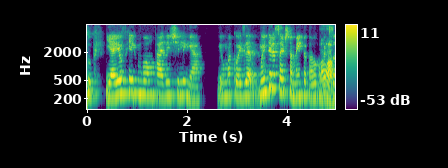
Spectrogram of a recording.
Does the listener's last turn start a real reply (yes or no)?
no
